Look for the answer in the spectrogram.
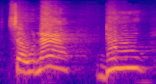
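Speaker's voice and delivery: usual speaking voice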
